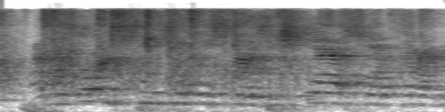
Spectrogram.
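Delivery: high, loud, very fast rush; excited race telling. Acted. Comedian acting out his sprint up the stairs, breakneck excited shout. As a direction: belt it out at racing speed.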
